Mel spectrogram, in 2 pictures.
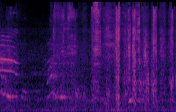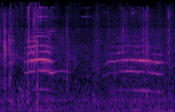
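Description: A house cat waiting for fish being cleaned meows repeatedly at close range, several rising and falling calls spread across the stretch over quiet domestic background noise, with no talk.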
